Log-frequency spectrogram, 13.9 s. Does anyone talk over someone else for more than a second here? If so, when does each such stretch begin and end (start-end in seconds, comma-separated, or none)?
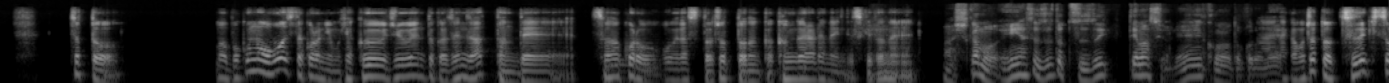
none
